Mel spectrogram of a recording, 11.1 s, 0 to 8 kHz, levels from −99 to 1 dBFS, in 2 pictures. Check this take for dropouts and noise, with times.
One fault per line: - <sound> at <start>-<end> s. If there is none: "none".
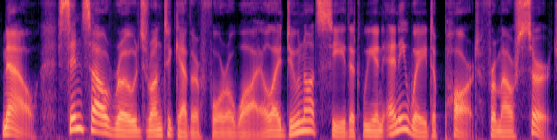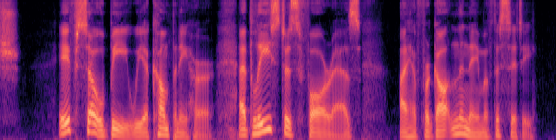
none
